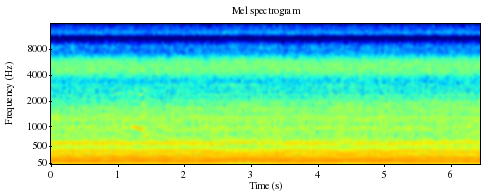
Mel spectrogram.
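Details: Honda CB250N Superdream twin project bike, new spark plugs, partial choke, just started after long non-start: loud fast even exhaust beat holding steady idle, no misfire gaps; running.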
